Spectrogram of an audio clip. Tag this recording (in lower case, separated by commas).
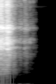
musical instrument, music, tambourine, percussion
